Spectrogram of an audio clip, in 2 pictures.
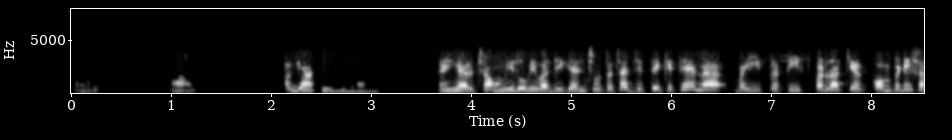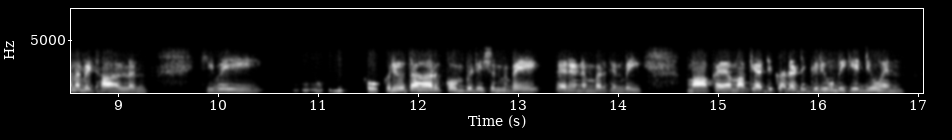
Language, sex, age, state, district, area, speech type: Sindhi, female, 30-45, Gujarat, Kutch, rural, conversation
